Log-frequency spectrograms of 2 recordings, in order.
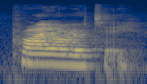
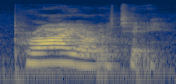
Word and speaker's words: priority: P R I oh oh I T y priority but it's not Priora T priority the I PRI is pronounced as a Y pry not priority priority okay so the British English way of saying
